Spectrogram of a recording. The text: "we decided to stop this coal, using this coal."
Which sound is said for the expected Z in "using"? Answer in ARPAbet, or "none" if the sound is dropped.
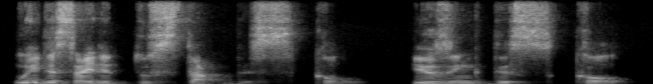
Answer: Z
